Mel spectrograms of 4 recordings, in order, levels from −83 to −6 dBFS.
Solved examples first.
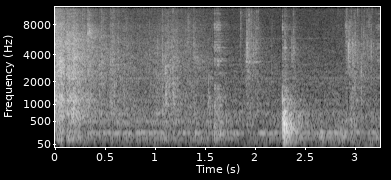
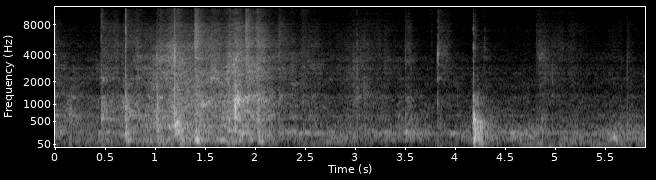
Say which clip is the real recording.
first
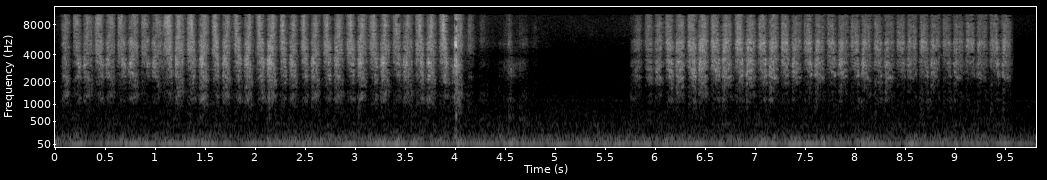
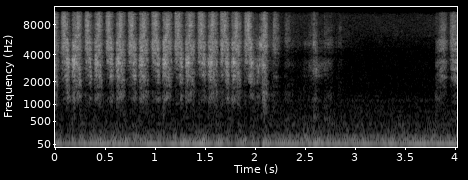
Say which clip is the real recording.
second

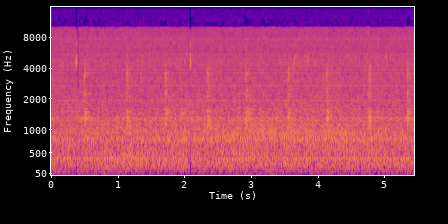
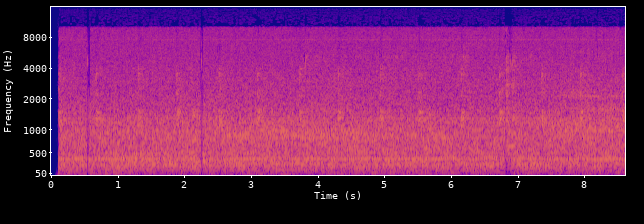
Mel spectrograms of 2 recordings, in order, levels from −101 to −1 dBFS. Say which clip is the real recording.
second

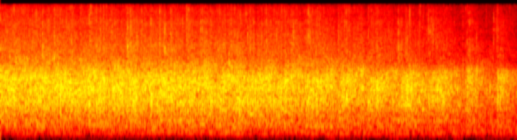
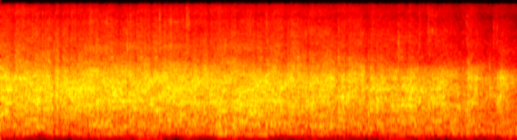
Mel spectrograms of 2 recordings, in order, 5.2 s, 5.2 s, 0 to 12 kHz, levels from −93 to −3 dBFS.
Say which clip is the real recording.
first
